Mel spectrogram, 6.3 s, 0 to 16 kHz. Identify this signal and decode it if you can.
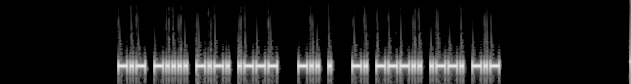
Morse code, heard as a keyed tone, about 40 wpm, 700 Hz. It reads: K6CJ DE N8PK
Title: USA Callsign DE Callsign - 4 Characters - 40wpm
